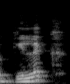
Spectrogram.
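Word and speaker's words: Gilaki: इसके अलावा अगली जो भाषा है वो है आप कहिए तो गिलक। गिलक जो है गिलान में जो है गिलाकी कहिए इसे, जो इसका जो करेक्ट प्रोनाउंसिएशन है।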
